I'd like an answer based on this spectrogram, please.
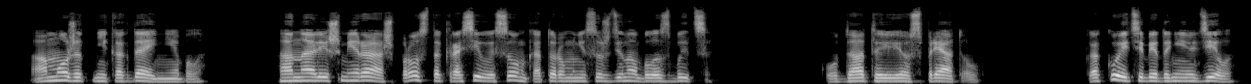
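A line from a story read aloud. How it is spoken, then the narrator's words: Quiet, growing angry. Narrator (Russian): Фаэс тихо выдохнул, явно начиная злиться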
